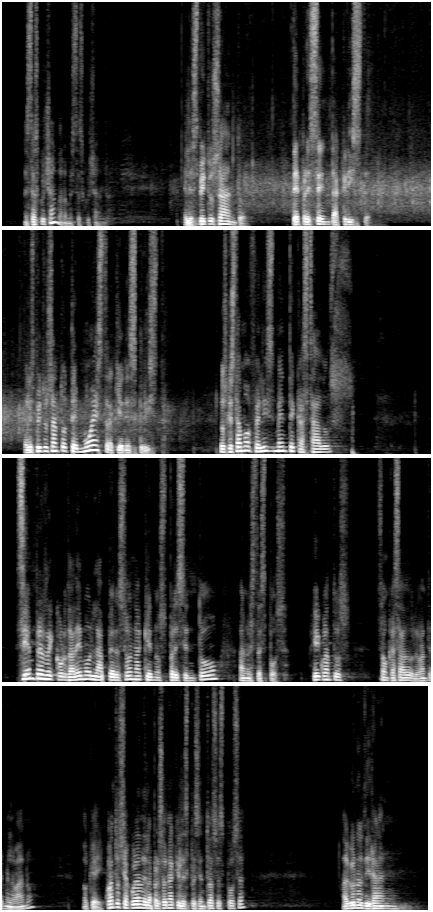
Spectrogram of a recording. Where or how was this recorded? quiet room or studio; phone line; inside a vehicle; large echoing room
large echoing room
